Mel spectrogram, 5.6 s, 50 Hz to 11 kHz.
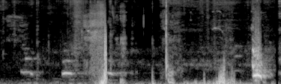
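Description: Close puppy yips and barks come in sharp, scattered bursts inside a 2000 Taurus wagon, with a short whimpering sound among them and a few quiet human vocal sounds in the background.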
